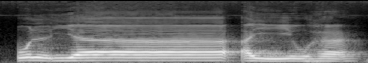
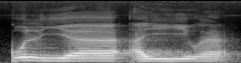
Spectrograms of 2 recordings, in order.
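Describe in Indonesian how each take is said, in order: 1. Vokalnya dibaca panjang. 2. Vokalnya dibaca pendek. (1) "atau lima" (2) "dua harokat"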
